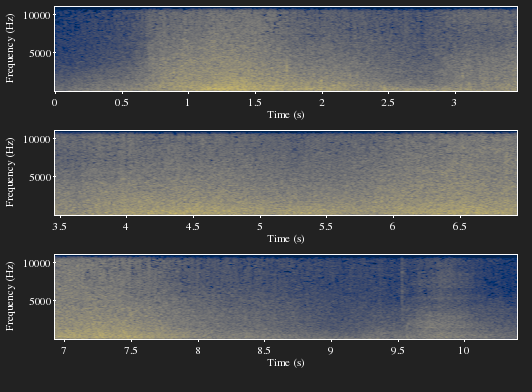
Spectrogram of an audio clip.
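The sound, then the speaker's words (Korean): Ocean waves roll in and wash out in broad, hissing surges, swelling and fading in slow cycles of a few seconds each, with no voices present. “시원하고 청량한 바다 소리를 두 가지 버전으로 들려드릴 텐데요.”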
